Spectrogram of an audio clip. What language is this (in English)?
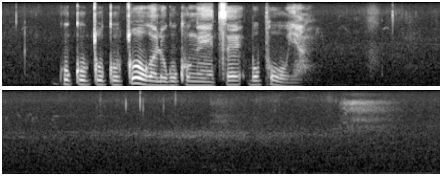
Swati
